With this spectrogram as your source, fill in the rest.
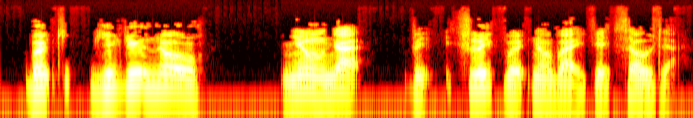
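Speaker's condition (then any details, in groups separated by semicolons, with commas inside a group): Cerebral palsy; from birth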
